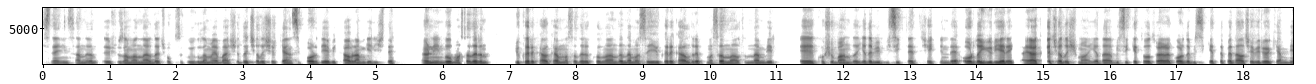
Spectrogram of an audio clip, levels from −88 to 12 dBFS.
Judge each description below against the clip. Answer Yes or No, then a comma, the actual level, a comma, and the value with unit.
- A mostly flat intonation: No, average, 3.7 semitones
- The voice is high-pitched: No, low, 105 Hz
